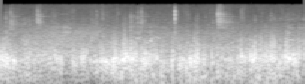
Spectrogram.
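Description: Wind buffeting the microphone in uneven gusts, with a few faint short knocks.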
